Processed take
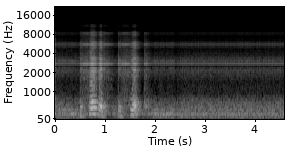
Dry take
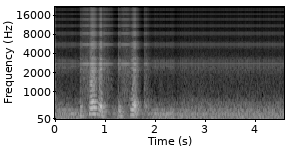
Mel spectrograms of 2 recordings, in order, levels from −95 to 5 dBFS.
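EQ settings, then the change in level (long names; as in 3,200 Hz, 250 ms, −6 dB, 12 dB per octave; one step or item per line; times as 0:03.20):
Butterworth band-reject 2,500 Hz, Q 6.3
loudspeaker in its box 210–5,600 Hz, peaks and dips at 310 Hz −7 dB, 1,000 Hz −8 dB, 1,400 Hz −9 dB, 4,800 Hz −10 dB
−3.0 dB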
